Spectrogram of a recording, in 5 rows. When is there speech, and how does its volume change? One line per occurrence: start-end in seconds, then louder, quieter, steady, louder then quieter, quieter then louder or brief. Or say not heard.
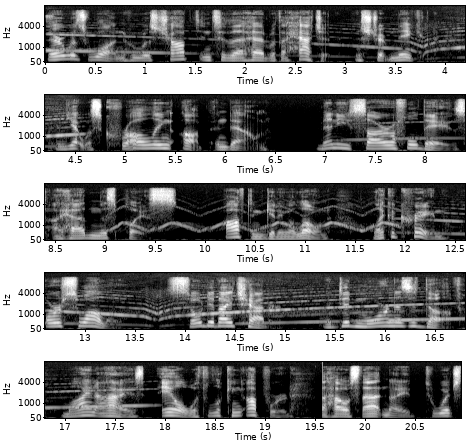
0.0-20.9 steady.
